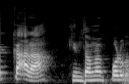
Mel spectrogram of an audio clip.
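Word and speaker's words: Chara: ওর উচ্চারণ আসলে কারা।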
